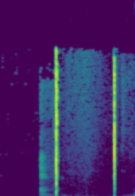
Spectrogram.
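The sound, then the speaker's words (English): Two sharp, dry hand claps about three quarters of a second apart in an anechoic chamber, each stopping instantly with no echo or ring, over a faint rustle. “That's the sound of me clapping.”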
